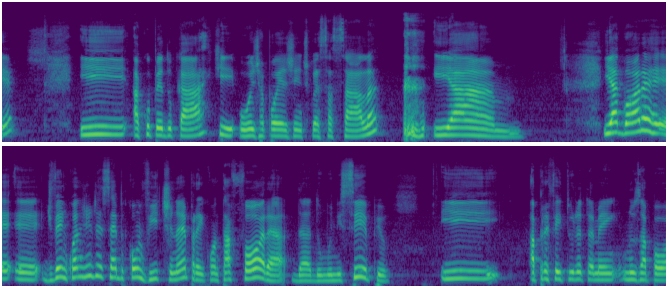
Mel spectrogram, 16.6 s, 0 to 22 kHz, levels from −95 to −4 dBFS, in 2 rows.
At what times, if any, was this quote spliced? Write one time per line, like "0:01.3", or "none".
none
